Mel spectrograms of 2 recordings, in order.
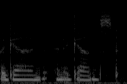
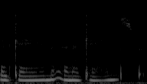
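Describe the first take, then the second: First: The words are not pronounced the way they're spelled. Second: The words are pronounced the way they are spelled. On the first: This is how others say it. The speaker calls it right. "no, it's pronounced again and against" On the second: This is the speaker's former pronunciation. The speaker calls it wrong. "I used to say again and against ... that's how it's spelled"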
